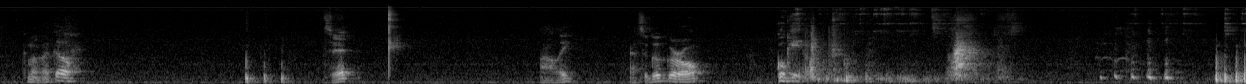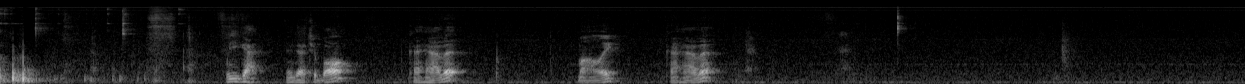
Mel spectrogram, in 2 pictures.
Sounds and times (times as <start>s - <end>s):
Speech: 0.2s - 0.9s, 3.2s - 3.6s, 5.4s - 7.1s, 7.8s - 8.2s, 14.7s - 17.2s, 18.2s - 19.7s
Dog: 9.4s - 10.2s
Canidae, dogs, wolves: 9.4s - 10.3s.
